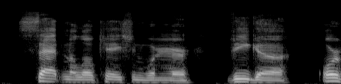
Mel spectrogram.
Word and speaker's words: Vega: That it's nice, you know, but and I purposely sat in a location where Vega or Vega, as it's pronounced, sat right here, and with haze showing up in this night sky, and this is the Cygnus Rift.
